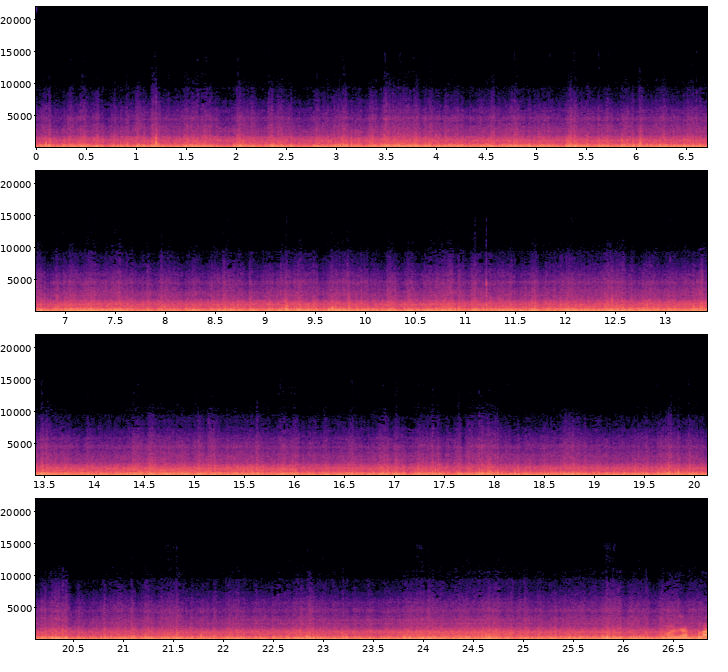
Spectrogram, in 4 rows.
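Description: Kawasaki Versys 650's parallel-twin engine running steadily at highway cruising speed, mixed with a constant rush of wind and road noise.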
